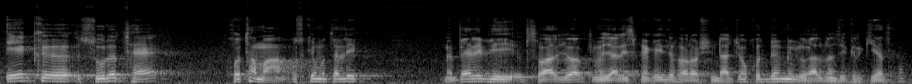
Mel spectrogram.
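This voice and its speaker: A man's voice: on the low side, long reverb tail, slight background noise. A man giving an unscripted religious lesson in a conversational manner, stopping now and then to question a helper. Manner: conversational, breaks off to quiz a helper. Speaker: religious teacher giving Quran commentary. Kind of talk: unscripted sermon-like lesson to a gathering.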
